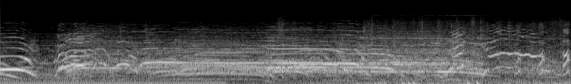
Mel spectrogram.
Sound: crowd cheering

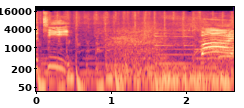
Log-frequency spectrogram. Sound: whoosh

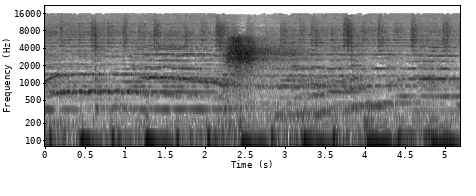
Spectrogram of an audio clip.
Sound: none

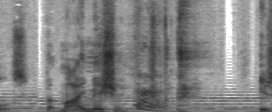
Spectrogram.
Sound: congregant grunts

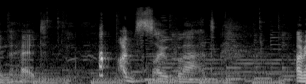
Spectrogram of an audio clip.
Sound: laughs

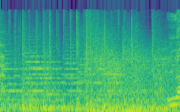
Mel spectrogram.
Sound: gun shot

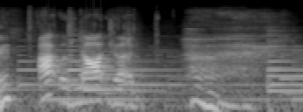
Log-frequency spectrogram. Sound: deep sigh

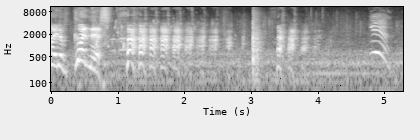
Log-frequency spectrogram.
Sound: maniacal laughter

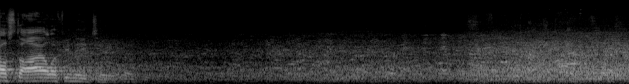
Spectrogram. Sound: congregation chattering

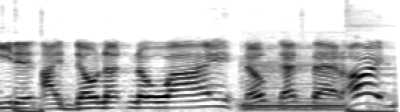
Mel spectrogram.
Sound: buzzer

